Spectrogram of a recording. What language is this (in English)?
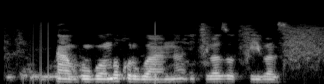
Kinyarwanda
